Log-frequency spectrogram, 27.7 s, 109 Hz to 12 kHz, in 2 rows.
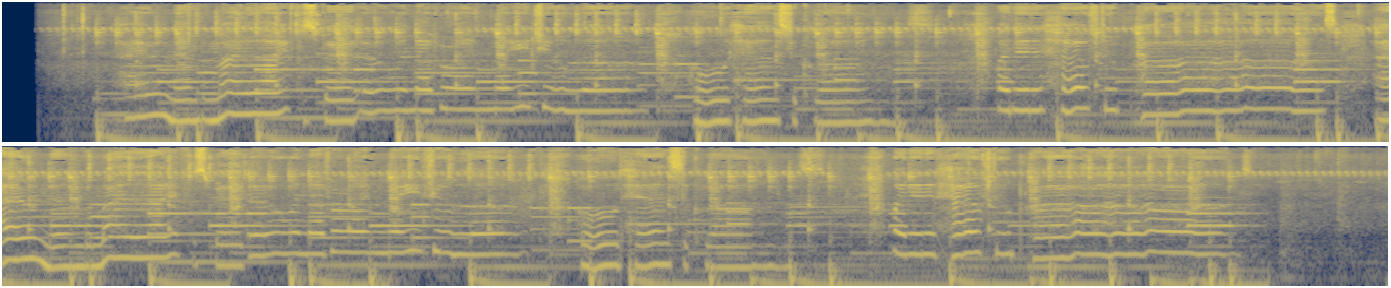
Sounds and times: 0.8s background music 26.6s
1.0s Female Vocal 26.6s

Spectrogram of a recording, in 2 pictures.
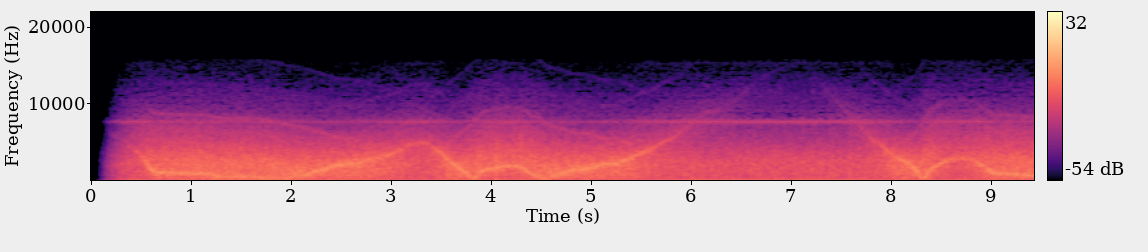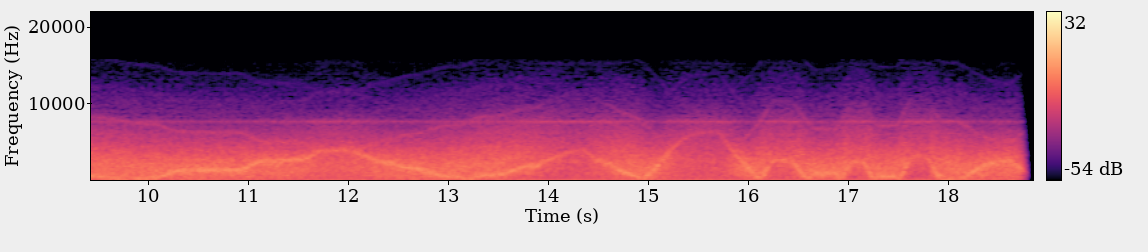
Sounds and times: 0.4s radio interferences 5.8s
6.6s radio interferences 18.8s

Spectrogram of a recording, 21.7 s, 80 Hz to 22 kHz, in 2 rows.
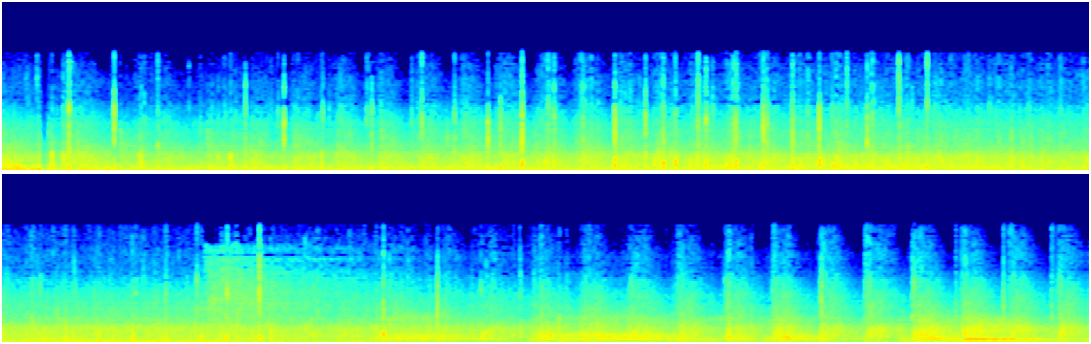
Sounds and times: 13.0s chanting 21.7s

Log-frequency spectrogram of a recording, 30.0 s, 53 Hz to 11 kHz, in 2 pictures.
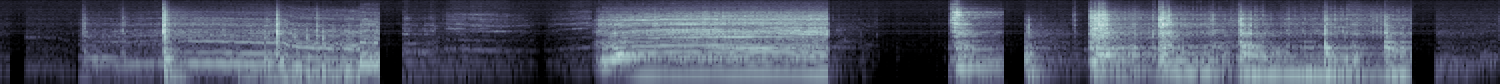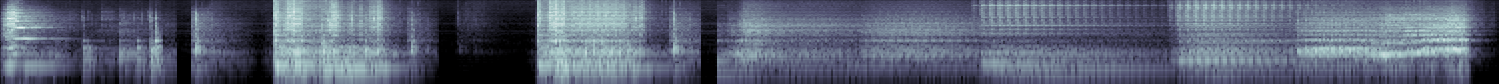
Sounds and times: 22.2s bowed cymbal 28.6s
22.2s comb filter feedback 28.8s

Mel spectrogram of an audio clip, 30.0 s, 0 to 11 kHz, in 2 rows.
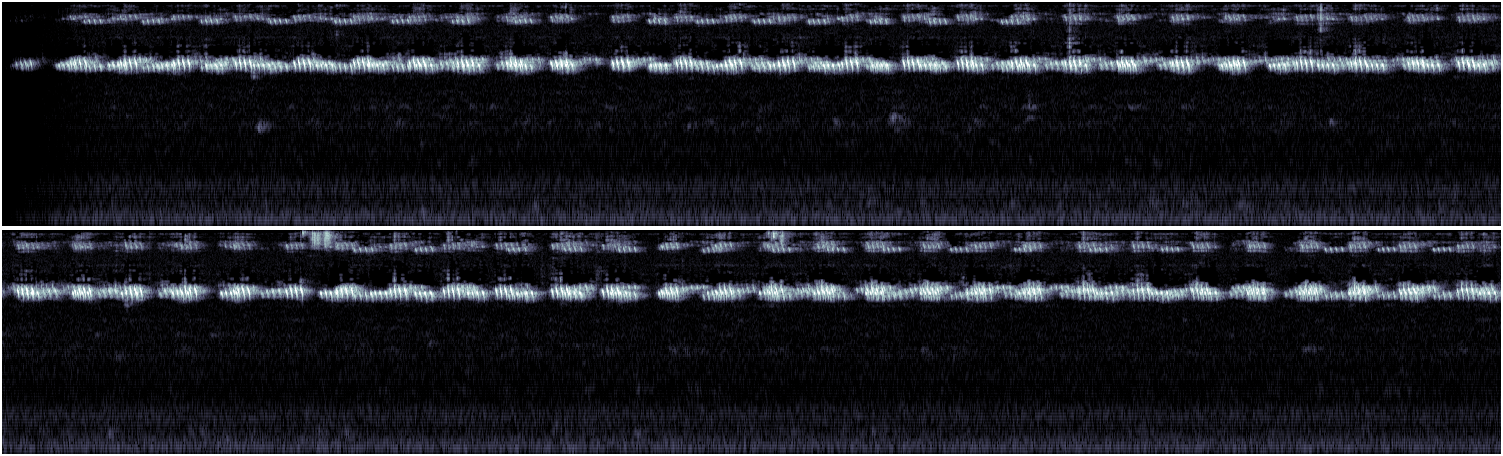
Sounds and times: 0.1s Crickets 29.9s
0.1s wind 29.9s

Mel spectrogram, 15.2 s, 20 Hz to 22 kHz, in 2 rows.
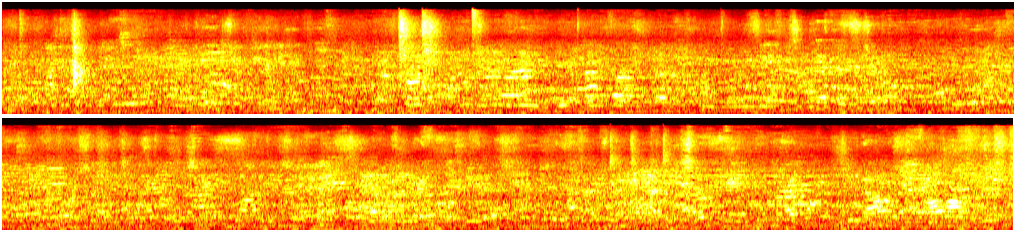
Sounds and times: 0.0s Crowd 15.1s

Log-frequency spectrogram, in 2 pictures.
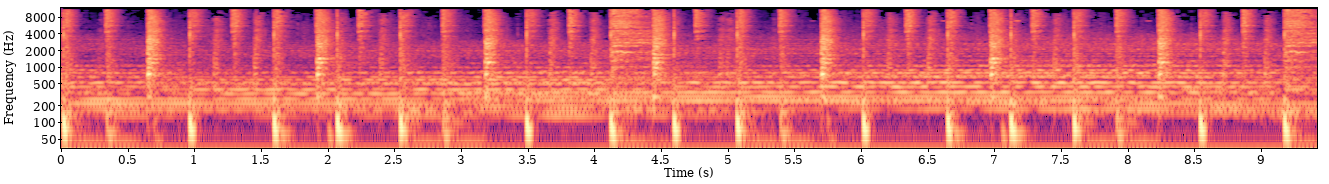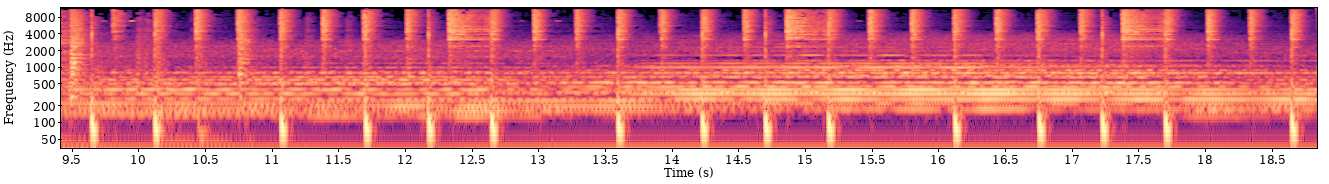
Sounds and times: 0.0s drum loop 18.8s

